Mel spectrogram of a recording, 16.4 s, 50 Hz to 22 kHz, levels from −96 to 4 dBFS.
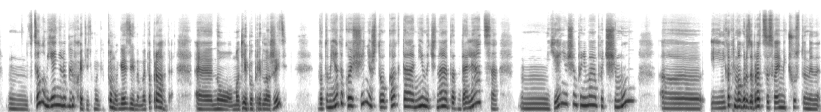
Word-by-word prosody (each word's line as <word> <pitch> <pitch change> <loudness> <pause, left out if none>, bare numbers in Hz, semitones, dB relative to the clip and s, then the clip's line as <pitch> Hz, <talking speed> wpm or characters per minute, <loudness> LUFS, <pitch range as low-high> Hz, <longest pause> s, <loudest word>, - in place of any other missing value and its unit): М, 160 -3 -8
в 145 - -13
целом, 325 +1 +3
я 275 +3 +5
не 305 -1 +3
люблю 280 0 0
ходить 170 - -4
маг 155 -3 -9
по 230 - +3
магазинам, 170 -4 -1
это 180 +6 -6
правда. 235 +2 +3 0.7
Э, 155 -1 0
но 155 -4 0
могли 150 +6 +1
бы 170 -1 -2
предложить. 175 - -1 0.6
Вот 175 +5 -4
у - - -1
меня 260 +9 +3
такое 325 -6 +3
ощущение, 335 +4 -1
что 225 -4 -1
как-то 255 0 0
они 245 +5 +4
начинают 245 -2 +1
отдаляться. 190 - -1 0.4
М, 175 -1 -5
я 200 - 0
не 360 -1 -2
очень 330 -1 -2
понимаю, 295 0 +2
почему, 260 - +1 0.7
э, 180 -2 -3 0.2
и 190 +1 -7
никак 270 +9 -1
не - - +6
могу 240 +1 +5
разобраться 235 +1 +4
со 205 - 0
своими 210 +2 +1
чувствами 205 -6 -4
н 160 -1 -6
205 Hz, 155 wpm, -22 LUFS, 170-265 Hz, 0.7 s, не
